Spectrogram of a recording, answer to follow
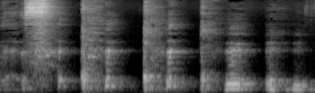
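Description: A woman coughing into her hand: a fit of short coughs in quick succession, several a second.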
